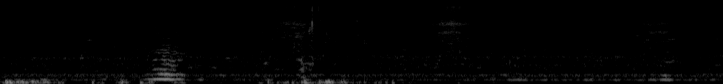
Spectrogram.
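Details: Hum of a honey bee hive getting ready to swarm, a constant low drone with an upper overtone, broken by knocks and short louder swells near the start and around the three-second mark.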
